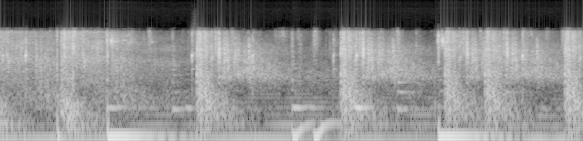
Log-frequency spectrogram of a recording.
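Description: Gunfire from a Pashto TV drama: about four heavy, booming shots spaced roughly a second apart, each a sharp loud burst over a sustained low musical drone.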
